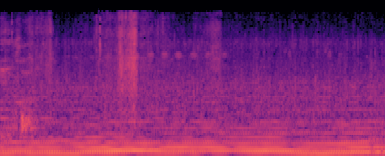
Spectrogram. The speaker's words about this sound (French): Lorsque le ciel semble avoir retrouvé quelques bonnes couleurs, il sort une petite pluie fine continue d'arroser la terre.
